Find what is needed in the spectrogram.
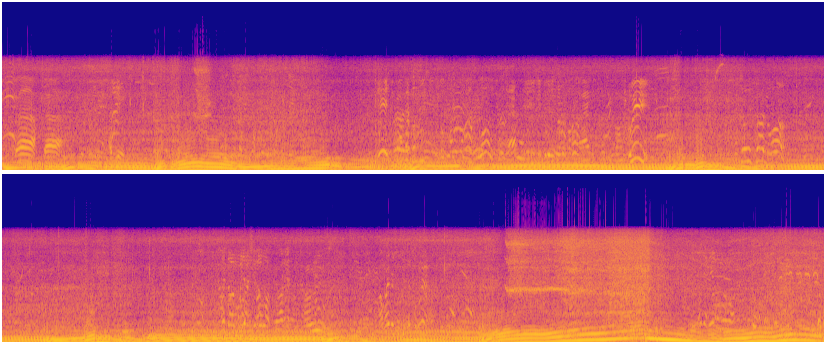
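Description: Off-road Jeep's engine revving up and down again and again as it works its way through deep mud. Near the end there is a loud hiss with a steady whine for about three seconds.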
